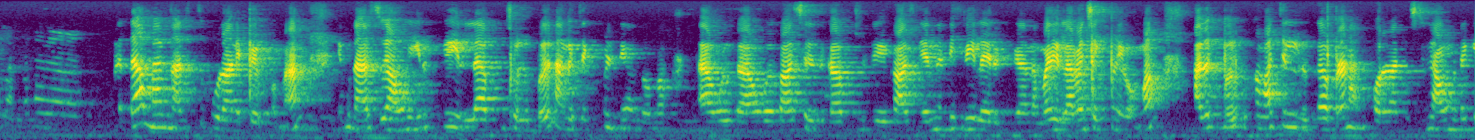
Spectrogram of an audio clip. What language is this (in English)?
Tamil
